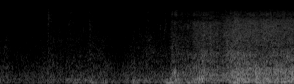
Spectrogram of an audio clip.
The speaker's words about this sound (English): After a while, you notice a huge wave coming toward you, but you are not afraid. The water comes close to your hand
